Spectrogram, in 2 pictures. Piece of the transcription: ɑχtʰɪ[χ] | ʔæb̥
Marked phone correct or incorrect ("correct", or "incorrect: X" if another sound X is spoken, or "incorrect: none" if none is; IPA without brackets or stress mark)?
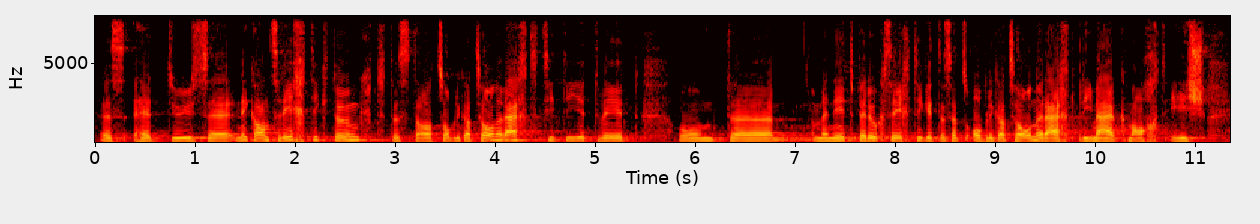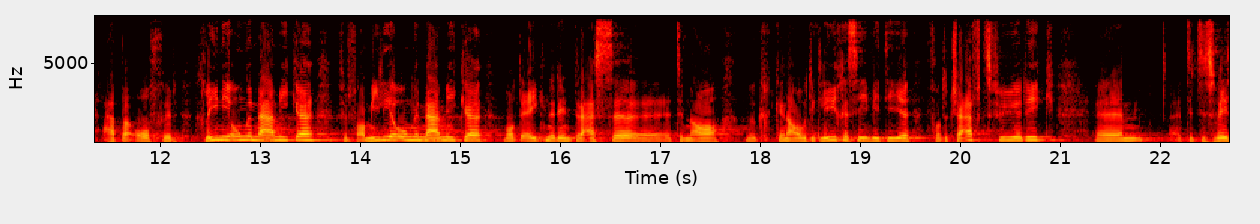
incorrect: ʃ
